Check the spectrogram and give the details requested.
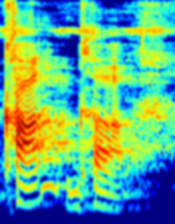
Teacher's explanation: ఒత్తు అక్షరాలు అన్నమాట ఖ ఘ అనేటటువంటి రెండు రెండు నాలుగు మహాప్రాణులోకి వస్తాయి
